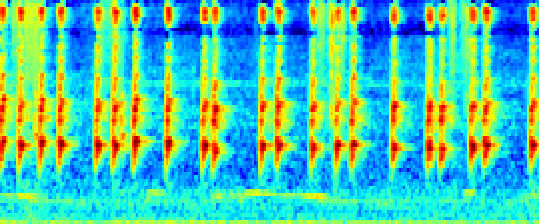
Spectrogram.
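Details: Cackling 'ngekek' song of a yellow-vented bulbul (trucuk), said to anger opponent birds: harsh, buzzy 'kek' notes delivered in loose doubles and triples at an uneven pace, with a faint low hum behind.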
